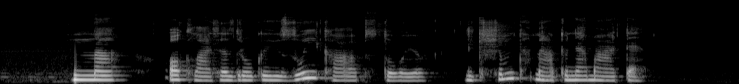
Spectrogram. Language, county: Lithuanian, Šiauliai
